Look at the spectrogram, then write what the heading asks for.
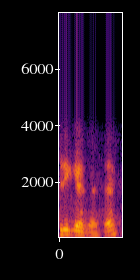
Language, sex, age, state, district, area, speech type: Tamil, male, 18-30, Tamil Nadu, Ranipet, urban, conversation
